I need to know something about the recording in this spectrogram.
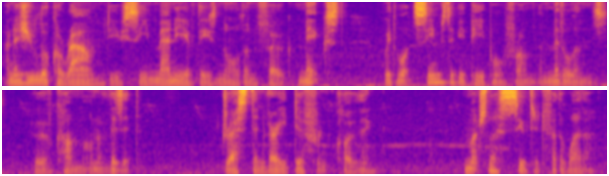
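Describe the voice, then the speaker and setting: A man's voice: low voice, normal speed, vocal fry, slight background noise. A man narrating a tabletop fantasy game as game master, in a descriptive, evocative storytelling manner.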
